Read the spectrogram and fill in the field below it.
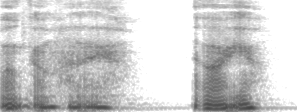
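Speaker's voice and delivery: soft, drowsy, nodding-off sleepy voice. Asked to talk as if about to fall asleep, greeting the listener sleepily. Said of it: "Talk like you're about to fall asleep".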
